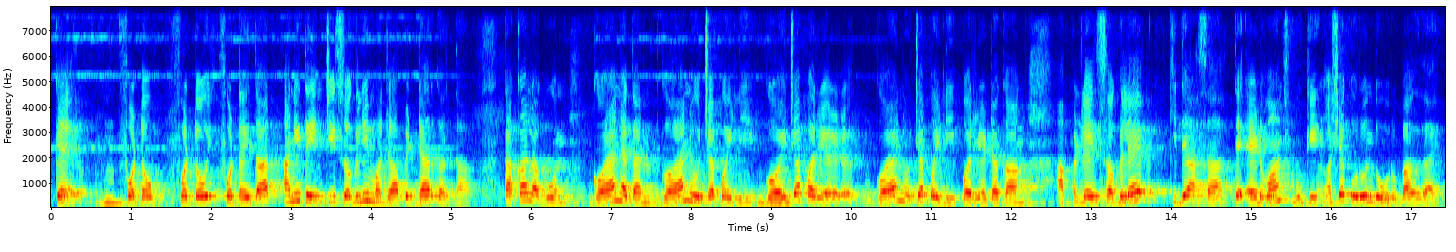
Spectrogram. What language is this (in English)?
Konkani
